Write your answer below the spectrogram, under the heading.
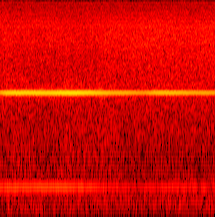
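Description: Clear, steady pure ringing tone of a struck tuning fork, slowly fading, as used for the Rinne hearing test.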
